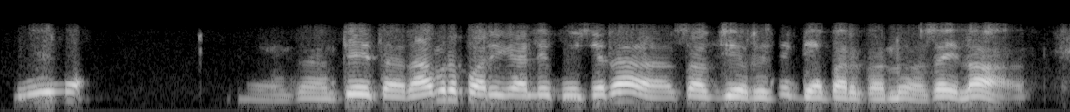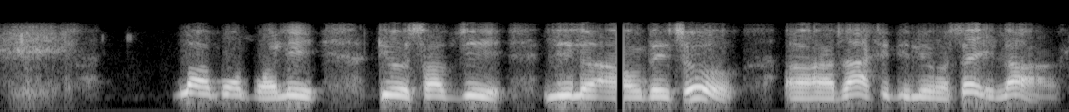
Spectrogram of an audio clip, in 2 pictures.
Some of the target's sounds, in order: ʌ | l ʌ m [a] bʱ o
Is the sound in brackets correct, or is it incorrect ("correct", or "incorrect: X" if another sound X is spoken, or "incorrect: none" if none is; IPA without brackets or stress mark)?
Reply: incorrect: ʌ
